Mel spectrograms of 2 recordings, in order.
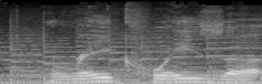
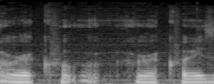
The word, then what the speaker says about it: Rayquaza: I mean, Rayquaza, I believe, is how you're supposed to say it, but it just doesn't sound right.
